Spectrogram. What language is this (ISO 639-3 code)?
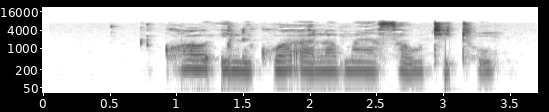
swa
